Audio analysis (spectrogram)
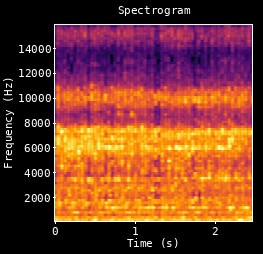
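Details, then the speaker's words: Massey Ferguson 440 Xtra tractor, Brazilian-built Perkins engine, running about half an hour; diesel idle with fast, steady metallic tapping pulsing with engine, plus power loss; knock persists after injectors and injection pump serviced, source unknown. "في عندي مشكل من المختار، نقصت القوة تاعو، مولاش قادر ولا يتخض الموتور، فيه صوت طرق أو تكتكة وما عرفش السبب من المختار"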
